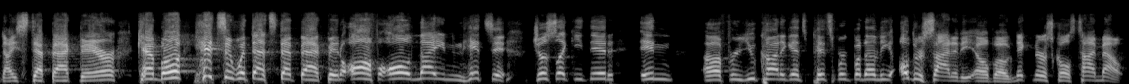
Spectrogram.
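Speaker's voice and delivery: loud, high, surging basket call; excited play-by-play. Real, not acted. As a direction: burst into a thrilled commentary as the shot drops. Live call of made basket.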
